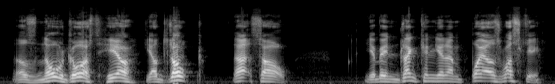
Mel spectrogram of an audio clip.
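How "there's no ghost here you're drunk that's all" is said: very loud, resounding, booming voice. Andrew, the hotel owner, answers the barman clinging to him; booming. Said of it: "Andrew's voice booms out".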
